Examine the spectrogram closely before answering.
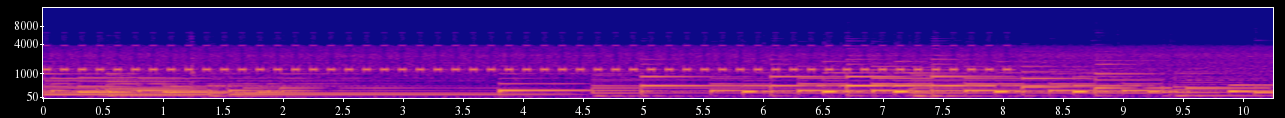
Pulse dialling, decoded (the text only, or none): none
